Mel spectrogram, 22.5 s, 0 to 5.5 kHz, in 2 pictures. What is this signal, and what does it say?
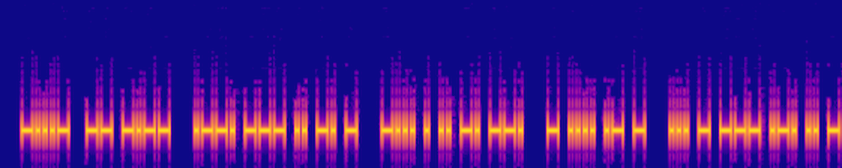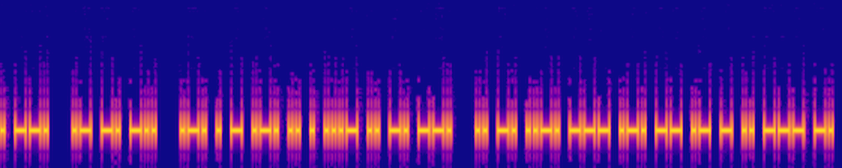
Morse code, heard as a keyed tone, about 25 wpm, 600 Hz. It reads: <BT> MY POINT BEING THAT STORING AND RETRIEVING INFORMATION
